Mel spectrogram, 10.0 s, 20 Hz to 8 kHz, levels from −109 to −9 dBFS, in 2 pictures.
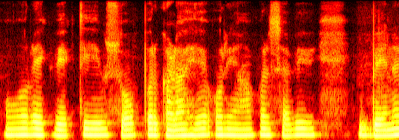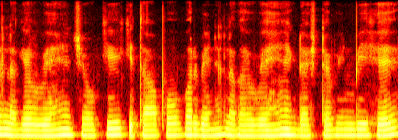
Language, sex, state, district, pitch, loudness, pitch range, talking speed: Hindi, male, Chhattisgarh, Bilaspur, 125 Hz, -17 LUFS, 120-130 Hz, 170 wpm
